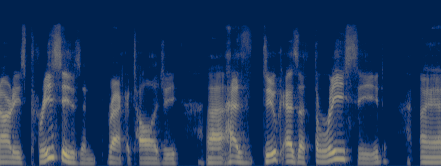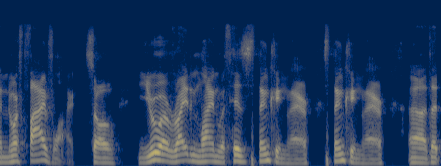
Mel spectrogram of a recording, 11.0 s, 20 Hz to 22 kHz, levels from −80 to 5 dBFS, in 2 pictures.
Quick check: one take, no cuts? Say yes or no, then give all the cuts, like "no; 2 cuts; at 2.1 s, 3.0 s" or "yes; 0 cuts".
no; 2 cuts; at 5.8 s, 9.6 s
